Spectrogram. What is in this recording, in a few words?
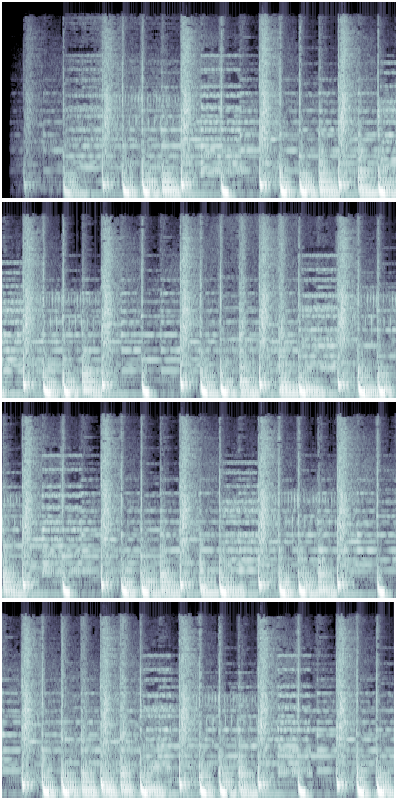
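instrumental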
